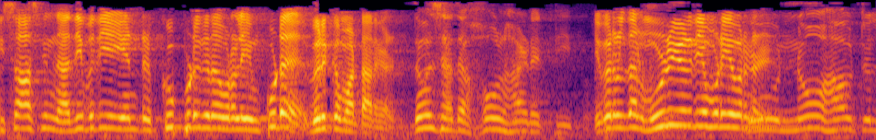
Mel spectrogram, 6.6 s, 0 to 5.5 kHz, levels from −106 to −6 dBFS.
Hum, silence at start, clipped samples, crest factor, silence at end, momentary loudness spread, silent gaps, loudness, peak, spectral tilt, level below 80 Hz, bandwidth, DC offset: none; 0 s; under 0.1%; 20 dB; 0 s; 12 LU; none; -19 LUFS; 0 dBFS; -4.5 dB/octave; -54 dBFS; 5.4 kHz; under 0.1%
